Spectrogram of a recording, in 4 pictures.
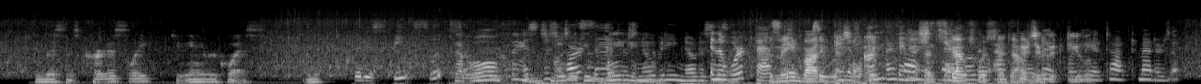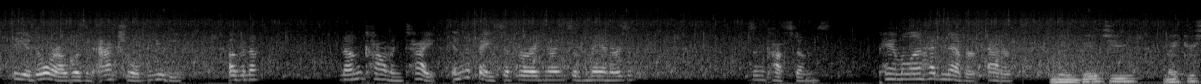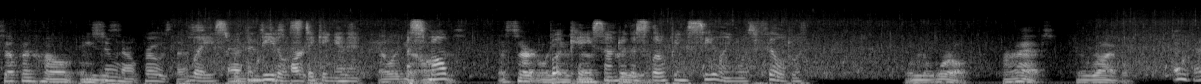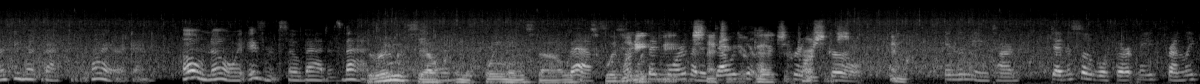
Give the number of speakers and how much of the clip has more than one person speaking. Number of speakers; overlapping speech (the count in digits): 9, about 31%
